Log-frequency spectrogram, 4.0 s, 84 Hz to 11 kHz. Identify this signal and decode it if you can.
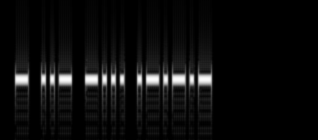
Morse code, heard as a keyed tone, about 22 wpm, 700 Hz. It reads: TUB.
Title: Pangram Challenge v2 - 22wpm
